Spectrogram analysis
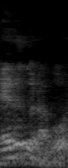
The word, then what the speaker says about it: erg: 이 ERG는 에르그라고 읽으면 되겠고 이 에르그는 1줄이 10의 7승 에르거든.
